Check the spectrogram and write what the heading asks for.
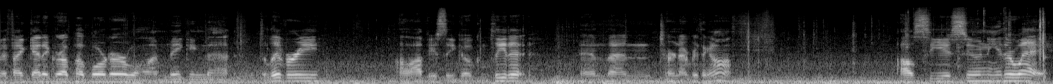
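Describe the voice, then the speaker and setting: Casual male vlogger, noisy car background. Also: on the low side. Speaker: food delivery driver vlogger. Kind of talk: casual vlog update to viewers. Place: in and around a car, between deliveries. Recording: clear car and street noise.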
